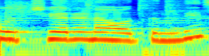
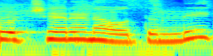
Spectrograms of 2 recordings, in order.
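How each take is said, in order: Both takes have the same delivery.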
